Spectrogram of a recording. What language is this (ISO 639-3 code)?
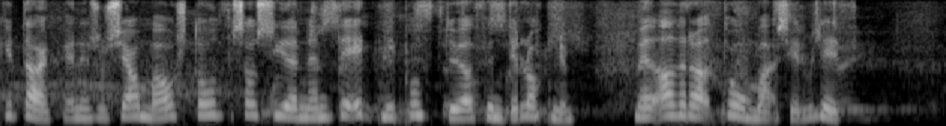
isl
